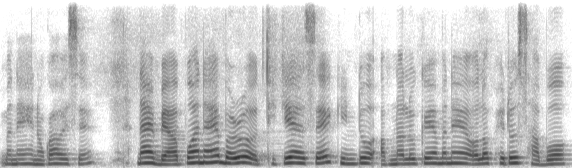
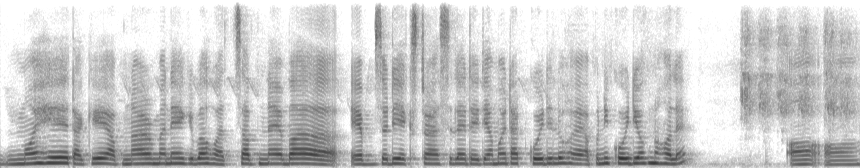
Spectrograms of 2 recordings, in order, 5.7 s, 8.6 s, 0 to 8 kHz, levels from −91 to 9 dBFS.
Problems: constant background noise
